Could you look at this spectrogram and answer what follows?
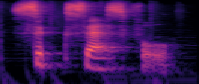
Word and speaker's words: successful: more strongly, while the first syllable is short and lower in pitch. Success. Success. The final syllable is also unstressed. Full. Successful. Successful. The pronunciation is the same throughout the word family. Success, successful, successfully. And as frustrating as it is that the same letter is pronounced differently in the same word, just accept it, practice it, remember it.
